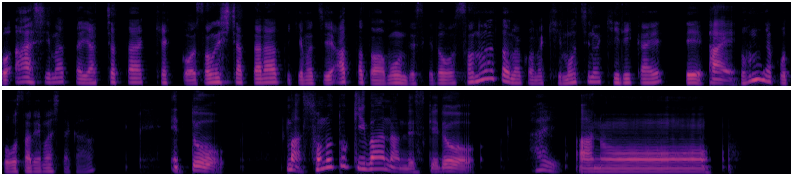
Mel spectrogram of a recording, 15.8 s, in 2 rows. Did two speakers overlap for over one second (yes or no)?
no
